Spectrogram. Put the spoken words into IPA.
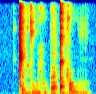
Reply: ǁ e ɖ n z u w i h u b æ ǃ u ɖ ɭ ɒ w u r

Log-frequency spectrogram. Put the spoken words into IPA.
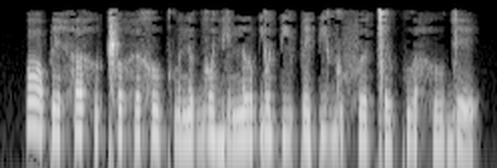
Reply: ɔ p e h ʌ h u ǁ o h ɵ x o kʷʰ a n ɵ ɡ o bʲ a n ɤ p j o pʲ ʉ p e pʲ u ɡ u f ɵ ǀ e kʷ ʌ h u ɡ e

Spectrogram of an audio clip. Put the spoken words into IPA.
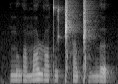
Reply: n̪ u w ɒ m ɒ ɹ ɒ t̪ u ʒ ǁʰ a w ɡ͡ǁ ɔ w ŋ ə

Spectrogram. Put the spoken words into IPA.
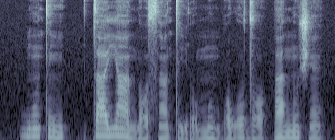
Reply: b ũ˦ t ĩ˧ | t a˦ j ã˦˨ n ɔ˧ s ã˧ t i˨ ɾ o˨˦ m ũ˦˨ b ɔ˧ w o˦ d ɔ˧ | a˦ n ũ˦˨ ʃ ɛ̃˧

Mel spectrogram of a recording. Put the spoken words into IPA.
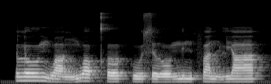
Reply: l o˥ ʊ̯ n̪ w ɑ˨˩ ŋ n̪ w ɔ˥˩ kʰ ɤ˧˥ k u˧˥ s ɹ̩˧˥ o˧˥ ʊ̯ n̪ i˥˧ n f a˥˩ n l j ä˥

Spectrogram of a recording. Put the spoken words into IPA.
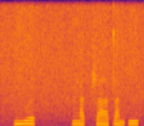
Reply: ɲ u˧ ə̯ | ŋ a˨˩ t̚ ʂ aː˨˩˦ t̪ a˨˩˦ n ʔ i˧˥

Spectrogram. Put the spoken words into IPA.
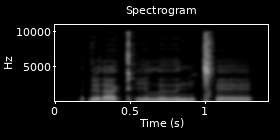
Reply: ɗ ɪ ɾ æ kʼ i l ɨː nʲ ǀʰ eː

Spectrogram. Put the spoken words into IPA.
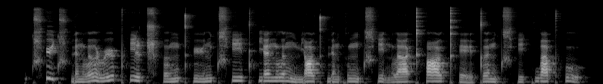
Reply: t͡ɕʰ y˥˩ t͡ɕʰ ɥ ɛ˩ n l ɤ˥˩ ɻ ɻ̩˥ pʰ i˥˩ ʈ͡ʂʰ ɤ˧˥ ŋ t̪ʰ y˧˥ n t͡ɕʰ i˥ t̪ʰ j ɛ˥ n l ɤ˥˩ ŋ m j ɑ˥ ʊ̯ t̪ʰ ɥ ɛ˨ n k ʊ˥˩ ŋ t͡ɕʰ ḭ˨˩ n l ä˧˥ kʰ ɑ˥ ʊ̯ kʰ ḛ˨˩ ɪ̯ t̪ ə˥˩ n t͡ɕʰ i˧˥ k w ä˥ pʰ u˥˩

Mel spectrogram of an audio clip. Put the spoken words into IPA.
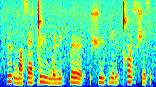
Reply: ʉ ŋ͡m ɑ̃ s ɛ ǀ y m ɵ lʲ ʉ k͡p ø | ʃ y ɓ i r ǀʰ õ s ʃ i s

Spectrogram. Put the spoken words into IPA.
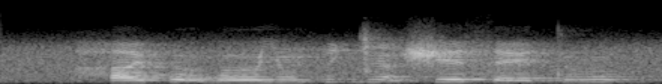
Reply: h a˦ ɪ̯ p o̰˦˨ ʊ̯ w o˦ ʊ̯ j ũ˦ p ḭ˦˨ d͡ʑ ã˦˨ ʃ e˦ sʰ e˨ ɪ̯ t u˦

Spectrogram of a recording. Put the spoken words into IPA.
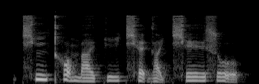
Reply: t͡ɕʰ ĩ˦ kʰ ɔ̰˦˨ m a˨ ɪ̯ k i˦ t͡ɕʰ ɛ̰˦˨ ɡ a̰˦˨ ɪ̯ t͡ɕʰ e˦ ɪ̯ s o̰˦˨

